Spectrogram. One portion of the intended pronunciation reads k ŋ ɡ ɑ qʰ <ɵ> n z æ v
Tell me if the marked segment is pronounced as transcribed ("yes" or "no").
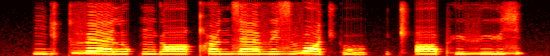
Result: no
